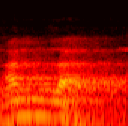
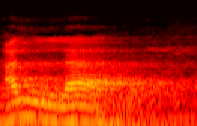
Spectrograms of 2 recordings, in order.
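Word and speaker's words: أن لا: Bukan asyhadu anla. Tulisannya an la. Tapi bacanya ashadu alla.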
